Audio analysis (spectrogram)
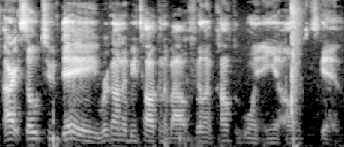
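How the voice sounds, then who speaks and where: A man's voice: lowish voice, fairly quick, pushed and bright, a little hiss or hum, low-quality recording. A man hosting a podcast in casual chat, loose and joking, talking over his guests. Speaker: podcast host.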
